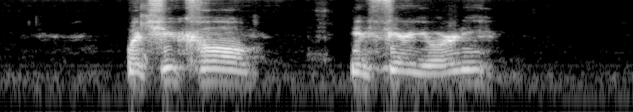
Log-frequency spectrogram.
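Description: A man speaks with animation through a microphone, in two short bursts.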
